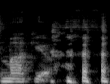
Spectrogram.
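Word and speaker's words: Macchio: I think I was pronouncing it macho. It's Mchio, correct? Mchio. Yeah, the the karate kid pronounces it macho. Same name, but uh Ralph, I'm sorry. It's Makio.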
